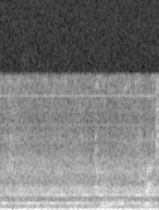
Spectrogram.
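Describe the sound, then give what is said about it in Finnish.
Steady low rumble inside a moving passenger train, a continuous droning noise with no distinct events, even in loudness throughout. “Olen ensimmäistä kertaa junassa koronapandemian alkamisen jälkeen.”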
